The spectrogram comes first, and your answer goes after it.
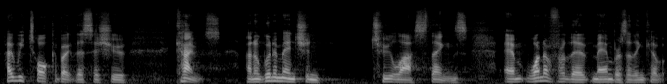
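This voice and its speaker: A man speaking reflectively on a conference panel, building to emphatic points. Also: fairly low pitch. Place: large conference hall. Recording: reverberant conference hall.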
